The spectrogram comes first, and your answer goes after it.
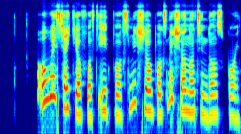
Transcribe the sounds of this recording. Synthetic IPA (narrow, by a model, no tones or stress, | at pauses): ɔlwest͡ʃɛkʰjɔfɔstʰet̚bɔksmekʃɔbɔksmekʃɔnɔtʰĩndɔ̃nspɔɪ̃n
